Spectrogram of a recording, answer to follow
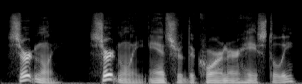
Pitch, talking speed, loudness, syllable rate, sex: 100 Hz, 100 wpm, -20 LUFS, 5.9 syllables/s, male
